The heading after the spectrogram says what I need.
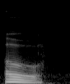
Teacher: The O glides off into an U. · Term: glided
